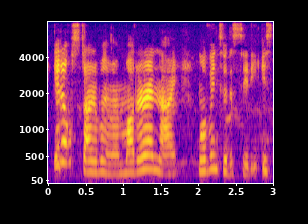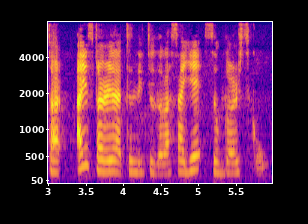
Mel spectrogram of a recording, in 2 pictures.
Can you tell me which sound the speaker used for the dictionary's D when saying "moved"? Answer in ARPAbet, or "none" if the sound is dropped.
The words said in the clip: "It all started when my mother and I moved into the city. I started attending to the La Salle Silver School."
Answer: none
